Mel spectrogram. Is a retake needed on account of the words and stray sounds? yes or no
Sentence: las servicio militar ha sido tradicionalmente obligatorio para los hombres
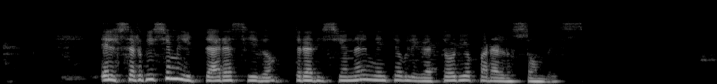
yes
